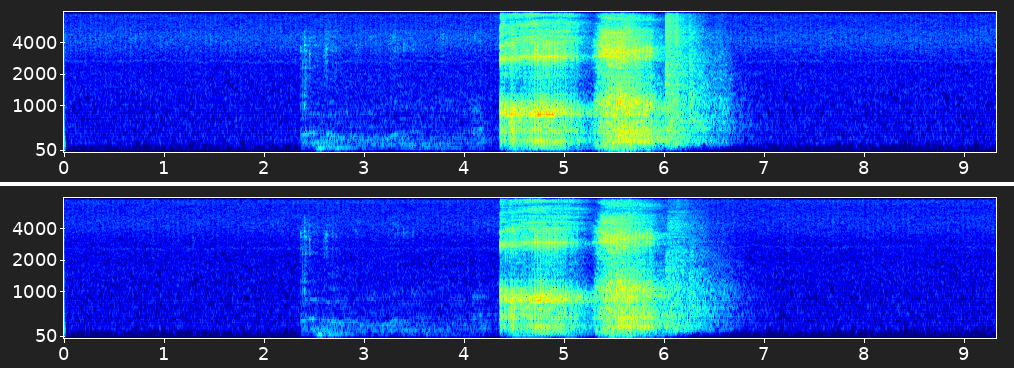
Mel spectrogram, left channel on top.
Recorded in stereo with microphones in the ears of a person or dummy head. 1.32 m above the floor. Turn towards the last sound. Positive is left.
turn(degrees=65)  # may be behind; listen again after turning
